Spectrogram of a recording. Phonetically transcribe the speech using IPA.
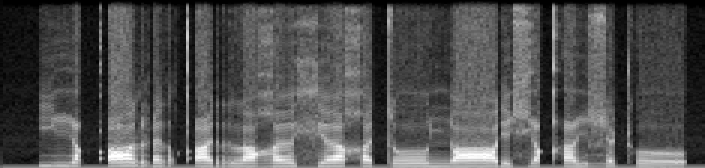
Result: j iː qʼ ɒː r ɽ ɐ r qʼ əː r l ɒ ʁ əː xʲ ɐ χ ə t oː ɲ ɒː ɾʲ ɐ ɕ i qʰ iː ɮ ə ʈʰ o

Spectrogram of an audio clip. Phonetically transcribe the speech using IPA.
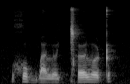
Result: x o b w a l ɵ j ǀʰ œ l o ʈ

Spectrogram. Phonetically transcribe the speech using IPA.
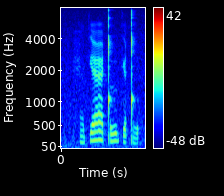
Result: h æ̤ kʲ æː ǃ ɯː kʲ ɑ ǃ e̤

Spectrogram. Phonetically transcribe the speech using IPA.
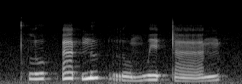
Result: kʰ l o˦˥ k̚ ʔ a˥˩ k̚ n ɯ˥˩ k̚ r o˩˦ m w e˦˥ ʔ t a˩˦ ŋ

